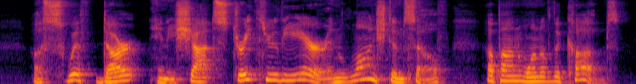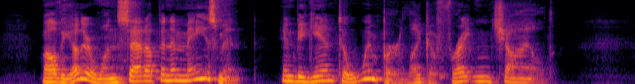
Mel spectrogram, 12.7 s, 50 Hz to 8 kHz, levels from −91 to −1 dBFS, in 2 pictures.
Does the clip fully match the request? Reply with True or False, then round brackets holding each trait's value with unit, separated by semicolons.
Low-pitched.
False (160 Hz)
